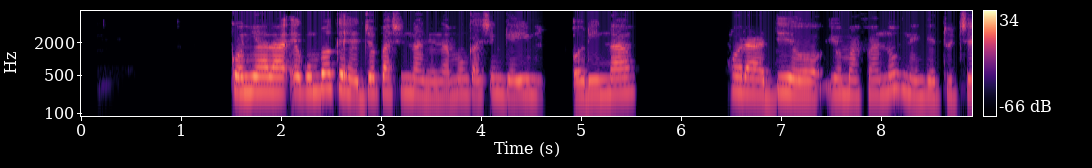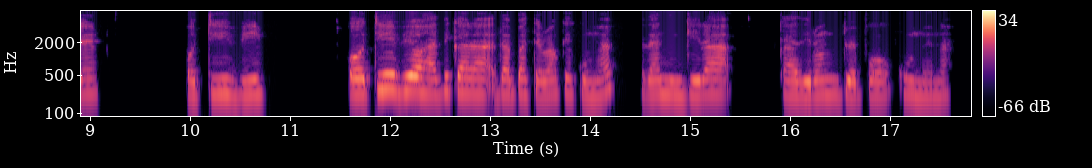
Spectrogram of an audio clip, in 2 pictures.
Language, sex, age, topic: Oshiwambo, female, 18-24, finance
